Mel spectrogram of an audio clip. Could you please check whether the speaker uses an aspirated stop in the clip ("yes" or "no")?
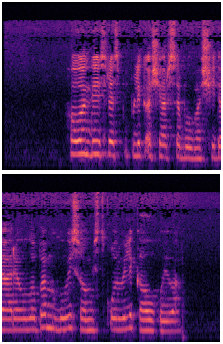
no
